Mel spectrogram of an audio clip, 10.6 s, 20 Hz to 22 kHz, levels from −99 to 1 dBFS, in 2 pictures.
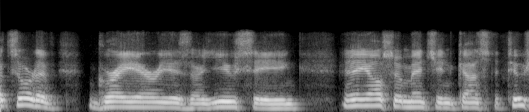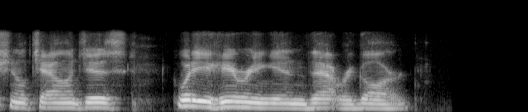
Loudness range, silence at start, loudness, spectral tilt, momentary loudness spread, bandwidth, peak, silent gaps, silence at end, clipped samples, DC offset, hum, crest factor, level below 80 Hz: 3 LU; 0 s; -21 LUFS; -6 dB/octave; 10 LU; 8 kHz; -6 dBFS; none; 1.25 s; under 0.1%; under 0.1%; none; 14 dB; -70 dBFS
